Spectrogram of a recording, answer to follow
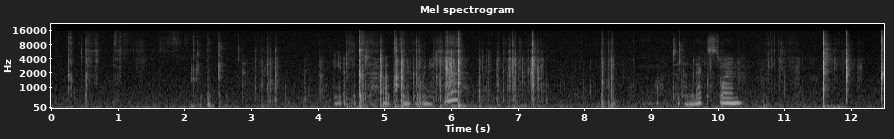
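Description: Small clear plastic drill pots and a hinged plastic storage case clicking and clattering as they are handled: the case lid is opened and the little pots tapped and set down, with a busier stretch of plastic clatter in the middle.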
